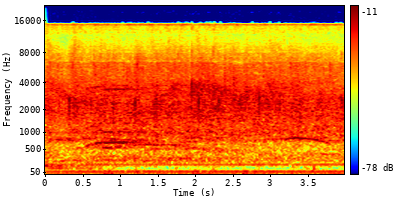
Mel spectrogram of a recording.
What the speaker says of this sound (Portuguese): Vamos melhorar essas palmas.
